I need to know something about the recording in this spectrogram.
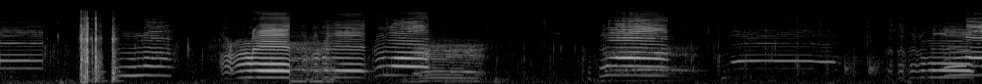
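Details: Newborn lamb triplets bleating just after their live birth at Apple Pond Farm, Sullivan County, New York, October 2010; about five wavering, mid-pitched bleats of varying length, with a sharp knock and a faint low hum.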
